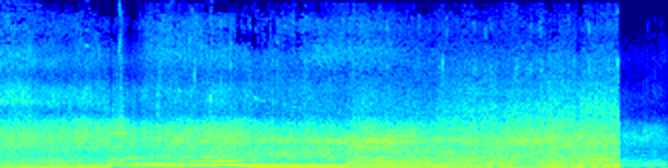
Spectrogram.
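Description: Throaty Bentley race car engines roar in a sim racing endurance event at the Catalan circuit, one loud sustained engine note sliding slowly downward as a car passes close, then cutting off abruptly.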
